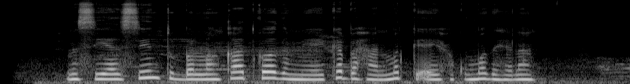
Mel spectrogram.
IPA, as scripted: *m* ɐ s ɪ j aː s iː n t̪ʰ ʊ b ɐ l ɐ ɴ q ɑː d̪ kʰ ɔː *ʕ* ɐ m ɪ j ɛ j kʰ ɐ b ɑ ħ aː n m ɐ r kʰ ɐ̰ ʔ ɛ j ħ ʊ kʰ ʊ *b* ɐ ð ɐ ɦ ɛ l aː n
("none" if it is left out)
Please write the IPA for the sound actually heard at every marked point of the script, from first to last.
m, ð, m

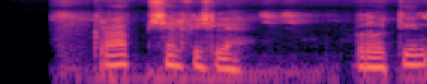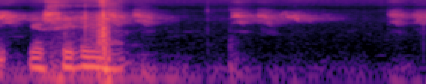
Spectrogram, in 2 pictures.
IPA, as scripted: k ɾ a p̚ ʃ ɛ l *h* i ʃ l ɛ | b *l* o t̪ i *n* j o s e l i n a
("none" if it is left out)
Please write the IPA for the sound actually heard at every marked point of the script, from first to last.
f, ɾ, n

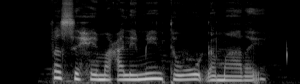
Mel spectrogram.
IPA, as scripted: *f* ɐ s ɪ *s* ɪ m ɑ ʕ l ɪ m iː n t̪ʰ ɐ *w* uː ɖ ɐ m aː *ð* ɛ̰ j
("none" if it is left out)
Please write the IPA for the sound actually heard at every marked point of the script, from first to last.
f, ħ, w, ð

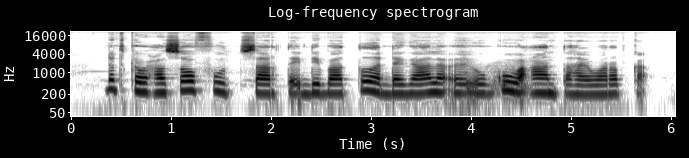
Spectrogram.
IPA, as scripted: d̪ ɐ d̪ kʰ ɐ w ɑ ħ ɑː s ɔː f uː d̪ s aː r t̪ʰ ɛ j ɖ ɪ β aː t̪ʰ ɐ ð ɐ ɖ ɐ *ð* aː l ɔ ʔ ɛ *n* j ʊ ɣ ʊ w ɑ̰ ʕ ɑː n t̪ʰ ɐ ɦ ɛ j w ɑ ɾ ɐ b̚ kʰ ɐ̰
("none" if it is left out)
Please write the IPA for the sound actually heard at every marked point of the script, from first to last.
ɣ, none

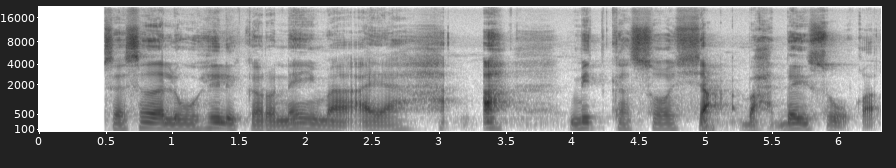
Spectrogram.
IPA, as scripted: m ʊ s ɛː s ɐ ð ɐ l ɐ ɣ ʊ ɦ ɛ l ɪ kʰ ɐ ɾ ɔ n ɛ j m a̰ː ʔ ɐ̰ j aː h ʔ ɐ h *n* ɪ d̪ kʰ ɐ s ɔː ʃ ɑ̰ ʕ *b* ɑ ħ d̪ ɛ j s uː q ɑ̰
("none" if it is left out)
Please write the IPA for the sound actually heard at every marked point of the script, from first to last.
m, b

